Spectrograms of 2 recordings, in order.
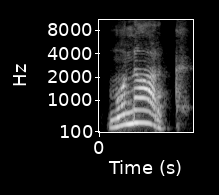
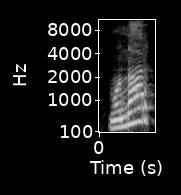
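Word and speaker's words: monarch: উচ্চারণটা ক এর মত মনার্ক মনার্ক মানে মানে হচ্ছে রাজা। রাজাকে আমরা বলি মনার্ক। কিং মোার্ক। দেখো এম ও এন এ আর সিএইচ। সিএইচ আছে কিন্তু সিএইচ এর উচ্চারণটা ক এর মত।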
